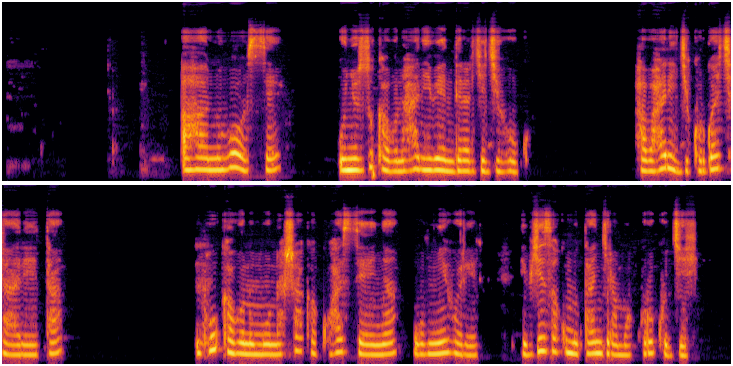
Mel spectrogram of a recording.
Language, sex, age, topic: Kinyarwanda, female, 18-24, health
